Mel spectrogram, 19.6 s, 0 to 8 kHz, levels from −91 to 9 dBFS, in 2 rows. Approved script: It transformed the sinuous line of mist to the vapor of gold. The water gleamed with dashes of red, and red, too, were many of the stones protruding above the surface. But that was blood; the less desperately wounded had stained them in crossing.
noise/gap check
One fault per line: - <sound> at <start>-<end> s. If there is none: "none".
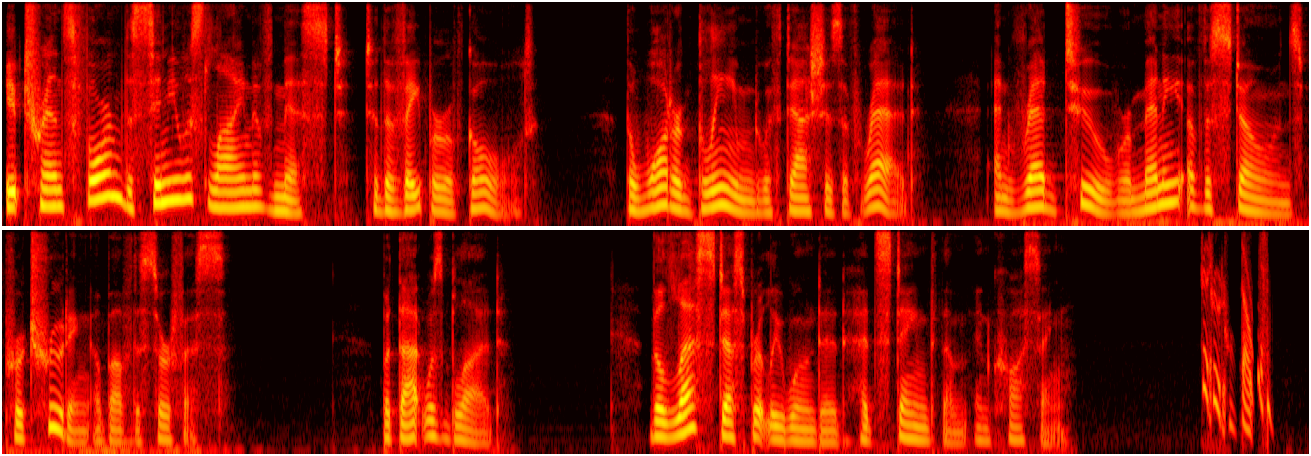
- chirp at 18.8-19.4 s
